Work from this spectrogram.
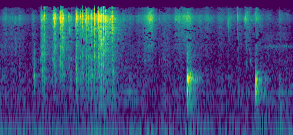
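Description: Tarot cards being shuffled by hand: a quiet run of crisp riffling flicks that swells for about a second, then fades, followed by two sharper taps as the deck is squared, close and soft with no talk.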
